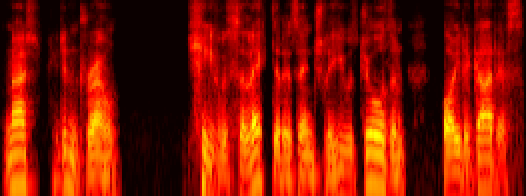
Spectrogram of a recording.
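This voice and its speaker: Irish man, middle-aged, deep voice, lilting informal storyteller delivery, very dry sound. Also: expressive, normal speed, darkish tone, no room sound. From rural Ireland. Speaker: visitor centre manager and local folklore storyteller.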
